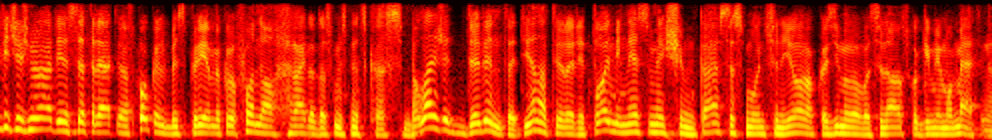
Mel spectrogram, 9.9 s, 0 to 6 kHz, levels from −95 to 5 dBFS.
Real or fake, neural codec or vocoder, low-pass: fake; codec, 16 kHz, 1 kbps, X-Codec, HuBERT features, trained on general audio; 5.4 kHz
